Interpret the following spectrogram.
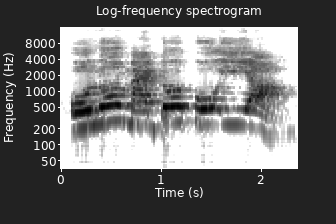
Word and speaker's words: onomatopoeia: O-N-O 3. M-A-T-O 4. P-O-E-I-A 5. 3 O-N-O M-A-T-O 4 P-O-E-I-A 5. Okay, so that is how you remember this word or you may pronounce it in the exact same manner.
